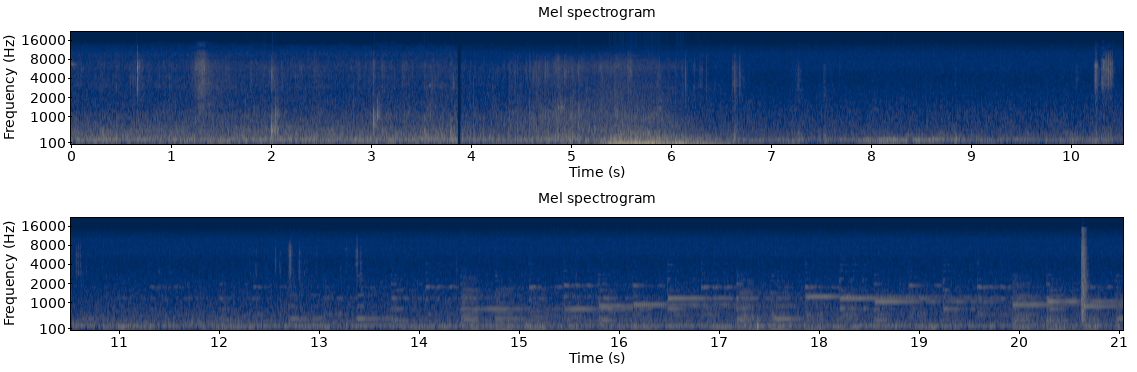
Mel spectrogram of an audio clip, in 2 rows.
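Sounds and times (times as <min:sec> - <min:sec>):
low rumble: 0:04.2 - 0:06.8
soft marimba music: 0:14.0 - 0:21.0.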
